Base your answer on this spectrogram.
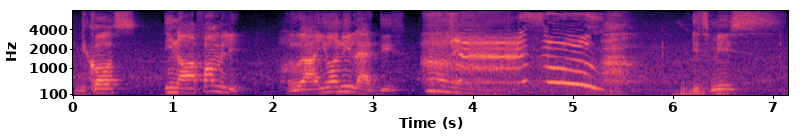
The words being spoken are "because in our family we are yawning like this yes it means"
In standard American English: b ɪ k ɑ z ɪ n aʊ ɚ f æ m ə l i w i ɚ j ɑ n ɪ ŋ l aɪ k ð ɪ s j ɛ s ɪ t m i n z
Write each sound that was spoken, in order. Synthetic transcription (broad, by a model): b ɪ k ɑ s ɪ n aʊ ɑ f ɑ m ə l i w i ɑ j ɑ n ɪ l aɪ k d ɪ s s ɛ ɪ t m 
